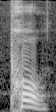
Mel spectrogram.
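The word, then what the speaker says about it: foe: ठीक है, एफ ओ ई, फो, फो मतलब दुश्मन।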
